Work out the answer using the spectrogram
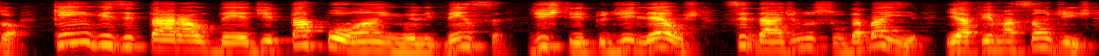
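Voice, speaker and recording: A man's voice: on the high side, a bit bright, highs cut off. A man with a Brazilian Portuguese accent teaches an exam prep lesson, explaining grammar questions and checking in with his students often. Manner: didactic, checks in often with "ok?" and "gente".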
